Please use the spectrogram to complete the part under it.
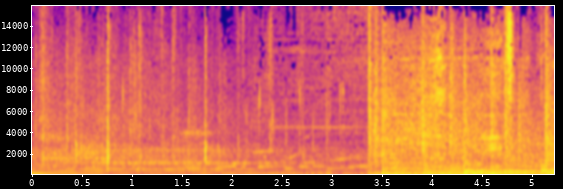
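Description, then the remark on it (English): Soft sustained music plays with a few sharp taps, then an audience at Foundations Church breaks into loud, dense applause for seven individuals, swelling over the music for the last couple of seconds. “Can we give these seven individuals a raise our hand? A huge round of applause.”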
